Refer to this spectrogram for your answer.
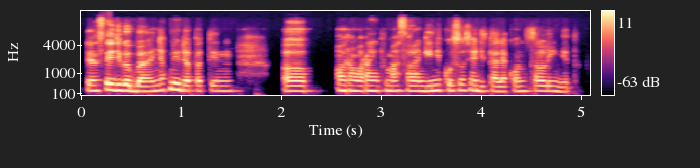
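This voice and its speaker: A woman psychologist answering audience questions in a relaxed, explanatory talk, with frequent fillers and a style touch. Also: medium pitch, fast talker. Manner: warm explanatory, many fillers. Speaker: psychologist guest. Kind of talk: casual Q&A talk.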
